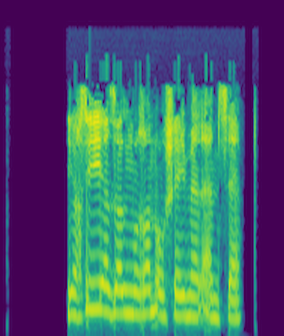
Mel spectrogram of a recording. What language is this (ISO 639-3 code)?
uig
